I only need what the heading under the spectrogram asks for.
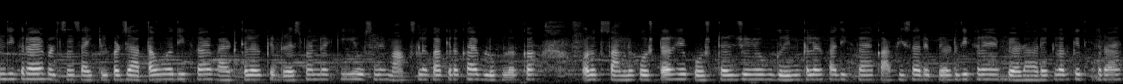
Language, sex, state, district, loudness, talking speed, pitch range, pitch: Hindi, female, Uttar Pradesh, Hamirpur, -23 LUFS, 290 wpm, 215-230 Hz, 225 Hz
